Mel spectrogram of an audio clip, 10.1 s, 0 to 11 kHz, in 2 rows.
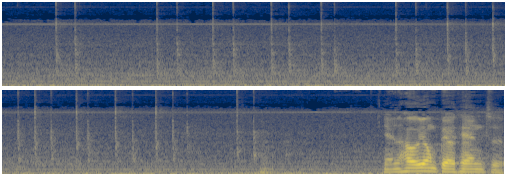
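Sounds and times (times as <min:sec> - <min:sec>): steady electrical hum: 0:00.0 - 0:10.0
rapid light clicking: 0:00.5 - 0:00.9, 0:01.5 - 0:07.8.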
